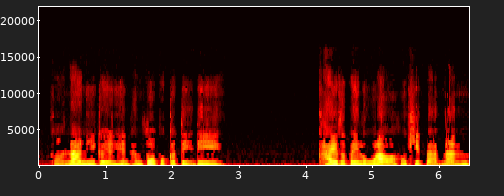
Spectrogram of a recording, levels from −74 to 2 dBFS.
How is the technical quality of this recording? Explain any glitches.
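Quality's held back by lossy coding the whole way through: the speech sounds dull and smeared, with nothing above 16.6 kHz, likely AAC compression at a low bitrate around 27 kbps quantising away detail.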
